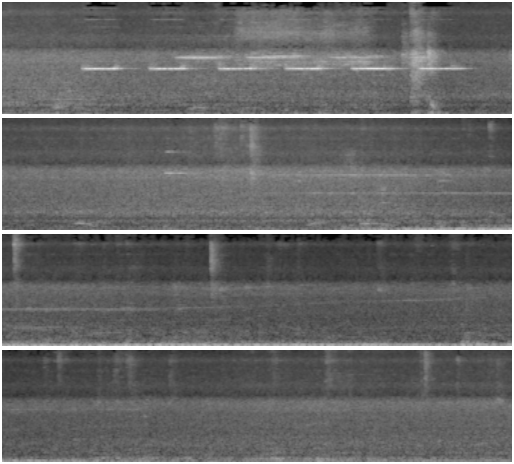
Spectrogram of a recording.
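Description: Hyundai Rotem metro train at a station: a string of door-warning beeps for about five seconds, then the doors close with a thud. From about twelve seconds in, the train pulls away, its low rumble building with a faint rising motor whine.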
